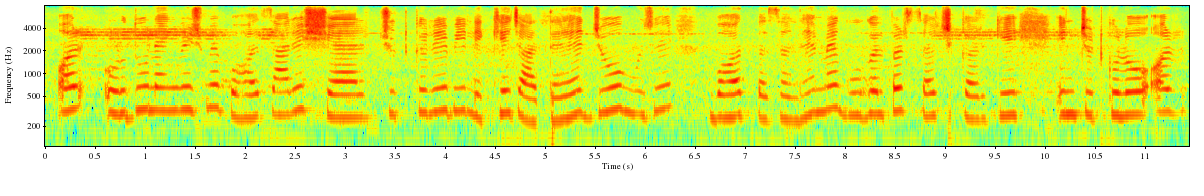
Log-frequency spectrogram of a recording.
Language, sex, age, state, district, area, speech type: Urdu, female, 18-30, Uttar Pradesh, Gautam Buddha Nagar, urban, spontaneous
